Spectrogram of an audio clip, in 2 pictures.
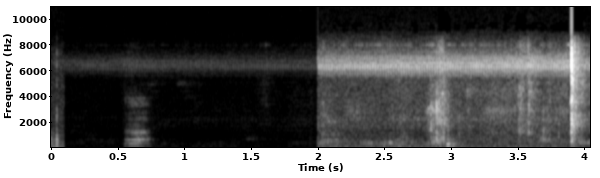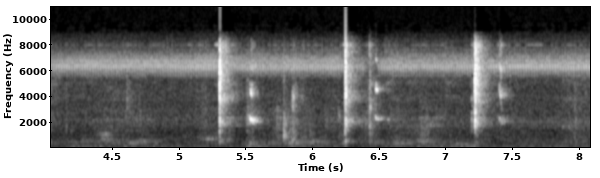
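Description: Pruning shears snipping branches of a red loropetalum bonsai, four sharp clicks about a second apart, over a steady high-pitched whine in the background.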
